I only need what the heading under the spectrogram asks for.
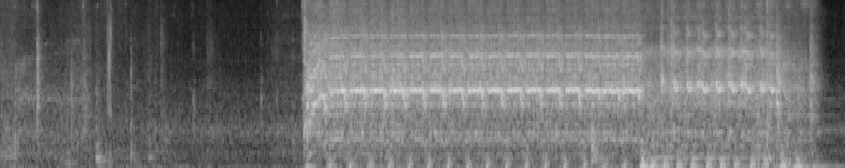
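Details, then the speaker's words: Go-kart hard cold start in snow, just above freezing, after starting spray; small engine fires, buzzes unevenly for a few seconds, then sags and dies, unable to stay running. "this is definitely a cold star hard start it's not even that cold out either just above freezing"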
